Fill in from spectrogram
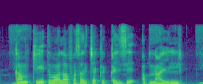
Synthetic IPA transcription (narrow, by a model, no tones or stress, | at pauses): kɐmkʰeːt̪ʋaːlapʰəsəlt͡ʃəkɾkəɪseɐpnaːil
